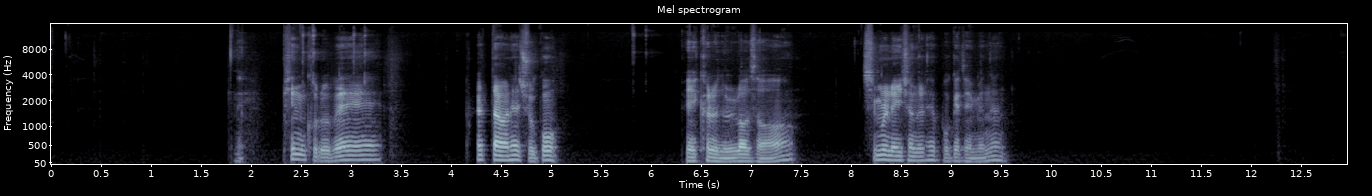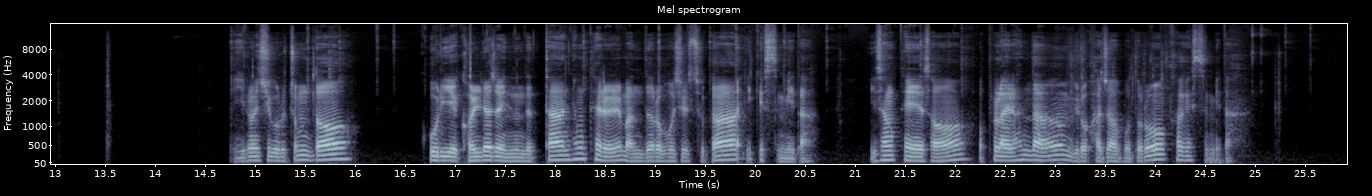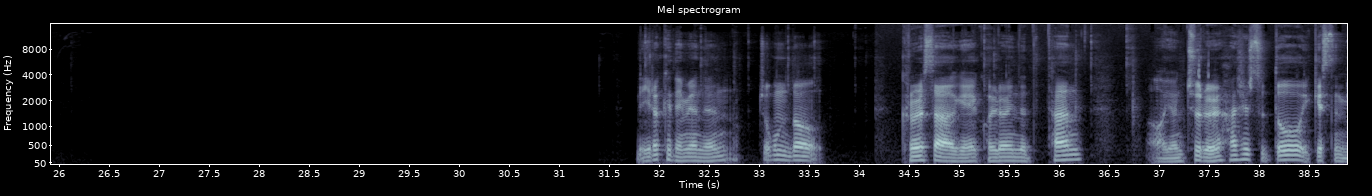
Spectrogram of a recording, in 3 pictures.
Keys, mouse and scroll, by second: 1.1-5.5 drag, 3.9 Tab, 12.8 click, 13.1 space, 13.5-14.7 drag, 14.7 middle click, 15.7 middle click, 16.2 middle click, 16.7-17.7 scroll up 2, 18.2 middle click, 19.6 shift+middle click, 19.9 space, 20.6-22.3 drag, 20.6-21.5 scroll down 5, 20.8 g, 22.3-23.7 middle drag, 23.7-26.9 drag, 25.6 g, 26.9-28.9 shift+middle drag, 27.6-27.9 scroll up 2, 28.9-31.0 right drag, 30.4-31.0 scroll down 2, 31.0-32.5 drag, 31.6 shift+middle click, 32.0 middle click, 32.5 middle click, 32.5 scroll down 2, 32.6-32.9 shift+drag, 32.9-38.8 shift+middle drag, 34.3-34.9 scroll up 1, 36.2 scroll down 2.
